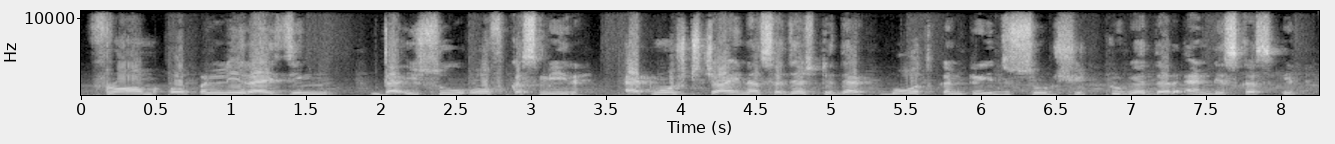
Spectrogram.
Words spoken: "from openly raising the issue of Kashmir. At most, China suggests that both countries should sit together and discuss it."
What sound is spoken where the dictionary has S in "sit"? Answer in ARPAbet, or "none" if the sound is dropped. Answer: SH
